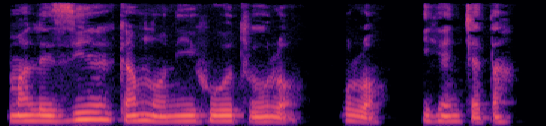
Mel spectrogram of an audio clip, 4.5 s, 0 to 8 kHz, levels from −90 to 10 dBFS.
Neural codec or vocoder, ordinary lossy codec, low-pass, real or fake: none; MP3, 48 kbps; 7.2 kHz; real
